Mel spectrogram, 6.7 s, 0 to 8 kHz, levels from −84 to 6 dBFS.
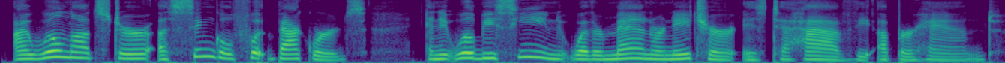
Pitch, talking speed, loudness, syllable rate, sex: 210 Hz, 205 wpm, -19 LUFS, 4.9 syllables/s, female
